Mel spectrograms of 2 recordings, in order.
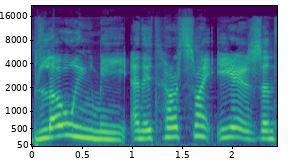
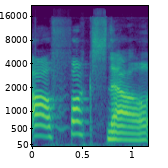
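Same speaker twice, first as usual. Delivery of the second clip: ordinary talk, nothing marked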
